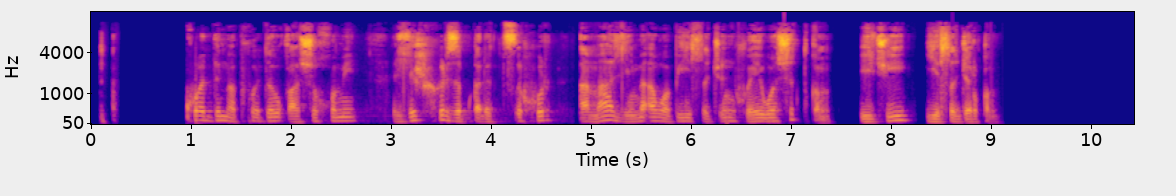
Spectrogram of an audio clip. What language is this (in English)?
Kabardian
